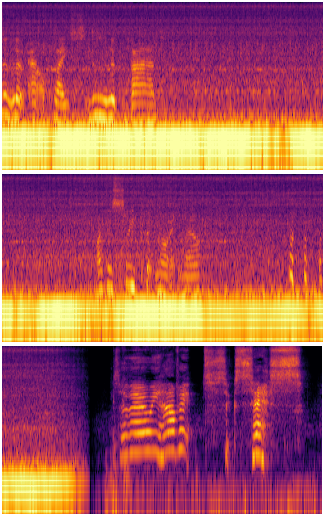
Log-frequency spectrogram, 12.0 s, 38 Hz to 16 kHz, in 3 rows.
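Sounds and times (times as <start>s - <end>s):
car engine idling: 0.0s - 9.1s.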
